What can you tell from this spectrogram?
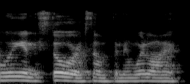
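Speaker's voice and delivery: ordinary delivery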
